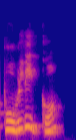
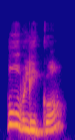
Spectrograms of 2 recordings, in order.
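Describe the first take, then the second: First: "publico" stressed on the middle, pu-BLI-co; stress on middle syllable. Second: "Público" stressed on the first syllable, PÚ-blico. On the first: Teacher contrasting the verb, "publico" stressed on BLI. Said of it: "Pero si yo digo publico, es un verbo". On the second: Teacher showing the esdrújula noun, "Público" stressed on PÚ. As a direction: hit PÚ in "Público", let the rest fall away. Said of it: "es esdrújula, lleva tilde en la U". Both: Shown as a demonstration.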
